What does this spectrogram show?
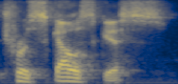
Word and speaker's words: Truskauskas: me on here uh the last name is truskauskas okay fantastic well I was pretty close then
